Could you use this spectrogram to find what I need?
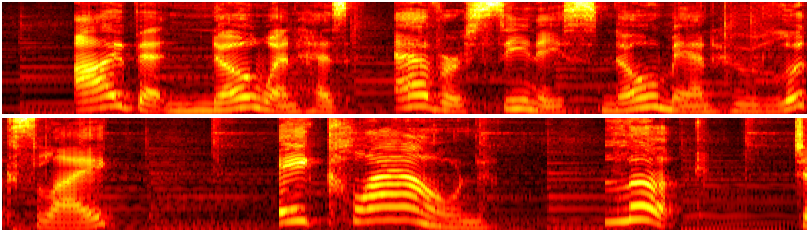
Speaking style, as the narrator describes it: Johnny shouted

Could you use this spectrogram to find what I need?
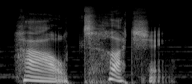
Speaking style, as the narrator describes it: Julian hissed at them

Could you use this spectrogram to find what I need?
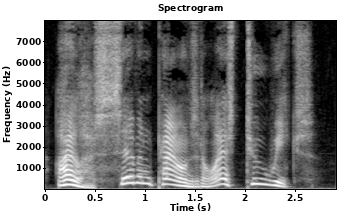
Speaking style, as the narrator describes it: sighed Jane

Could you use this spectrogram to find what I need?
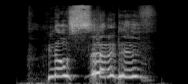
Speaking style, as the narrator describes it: screamed Sale

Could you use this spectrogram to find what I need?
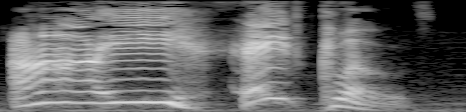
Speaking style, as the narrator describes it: Anna bellows

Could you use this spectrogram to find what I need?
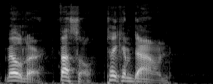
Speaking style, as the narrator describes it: The brethren grunted

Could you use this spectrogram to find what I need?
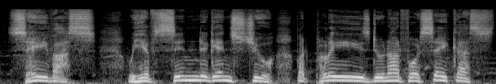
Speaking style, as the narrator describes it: Israel, as they had many times before, cried out to God

